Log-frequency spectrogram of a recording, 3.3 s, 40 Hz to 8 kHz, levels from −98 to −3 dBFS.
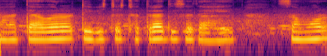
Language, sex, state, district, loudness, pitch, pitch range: Marathi, female, Maharashtra, Pune, -18 LUFS, 205 Hz, 195-210 Hz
